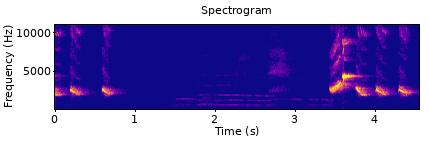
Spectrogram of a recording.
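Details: Orange-headed thrush lure song meant to make other birds sing: clipped whistled notes open the clip, faint thin tones follow, then a full four-note slurred phrase ends it.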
